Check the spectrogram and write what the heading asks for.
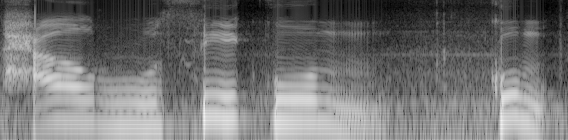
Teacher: Ketika mim mati bertemu dengan alif, maka dia menjadi izhar syafawi, dibaca jelas dengan kedua bibir tertutup, syafatun kedua bibir tertutup.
